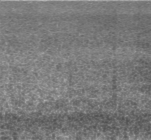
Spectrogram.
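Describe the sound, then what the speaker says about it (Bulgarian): Storm waves strike the beach at Burgas in a continuous loud roar of surf, mixed with heavy wind buffeting the microphone and no speech. "но ето е вълната"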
